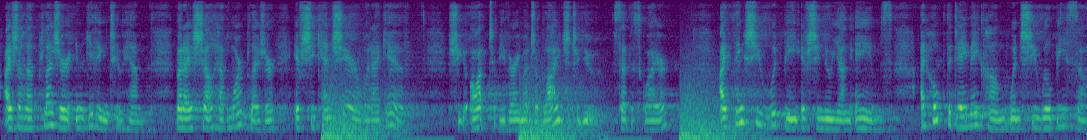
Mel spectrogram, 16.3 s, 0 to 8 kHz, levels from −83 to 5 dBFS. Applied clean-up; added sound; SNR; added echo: none; Boom; 7 dB; reverberation time 1.7 s.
